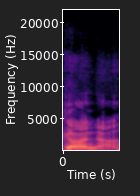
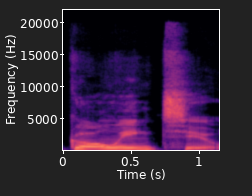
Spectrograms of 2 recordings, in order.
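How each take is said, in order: First: The words are reduced and blended into one. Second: Both words are said in full, clearly separated. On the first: It sounds natural and casual. "We pronounce this more like gonna" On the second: It sounds formal. "native speakers don't really say going to"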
